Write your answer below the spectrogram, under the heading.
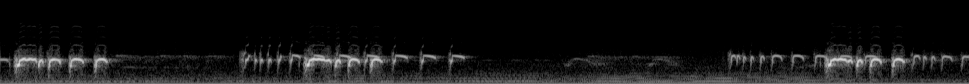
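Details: Local zebra dove singing actively, giving three separate phrases of rapid, hooked cooing notes spaced by pauses, with a faint low hum underneath.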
